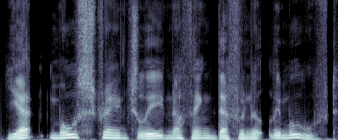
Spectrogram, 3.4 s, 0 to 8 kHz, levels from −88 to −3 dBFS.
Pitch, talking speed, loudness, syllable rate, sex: 130 Hz, 105 wpm, -18 LUFS, 4.5 syllables/s, male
